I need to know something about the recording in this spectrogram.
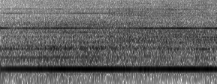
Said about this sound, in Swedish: han vässar skridskor ännu.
